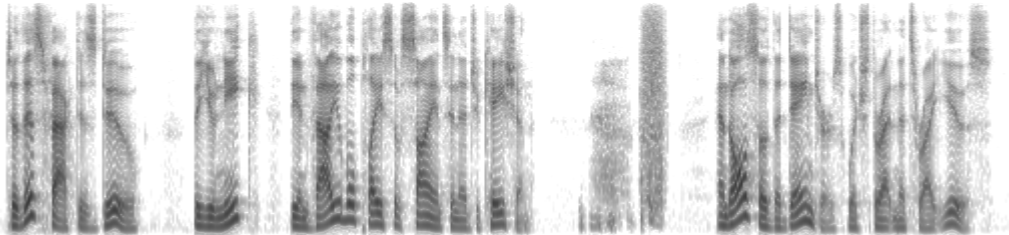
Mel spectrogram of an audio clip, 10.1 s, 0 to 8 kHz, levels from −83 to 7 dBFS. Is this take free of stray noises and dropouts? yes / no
no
